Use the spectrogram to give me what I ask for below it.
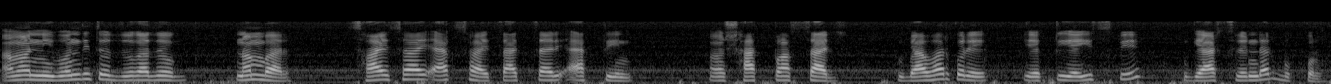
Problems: constant background noise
